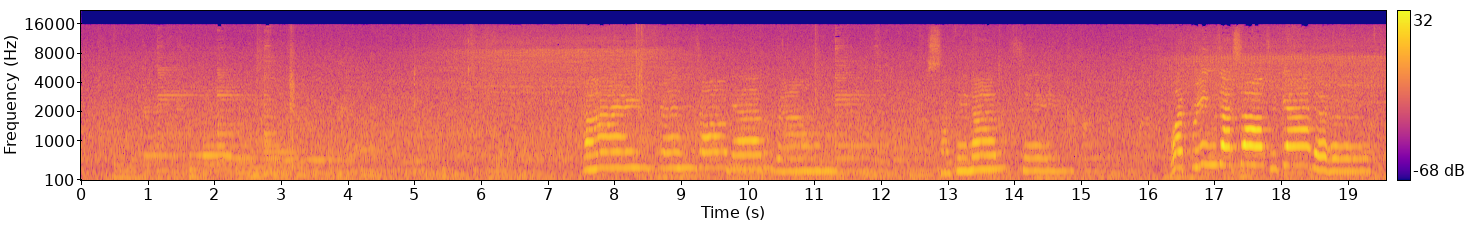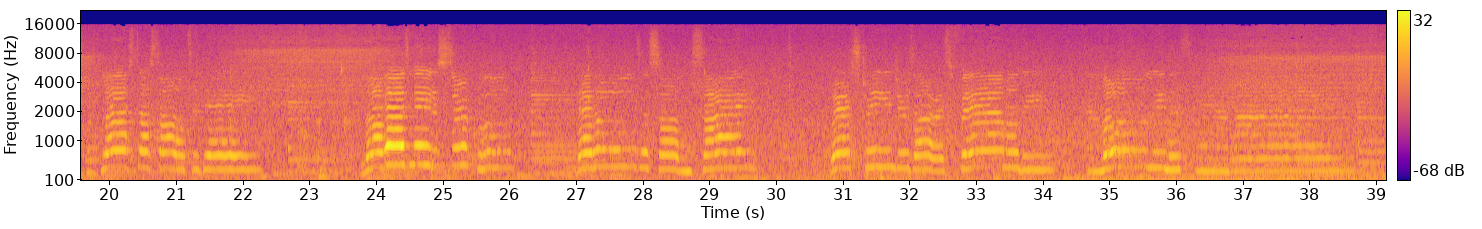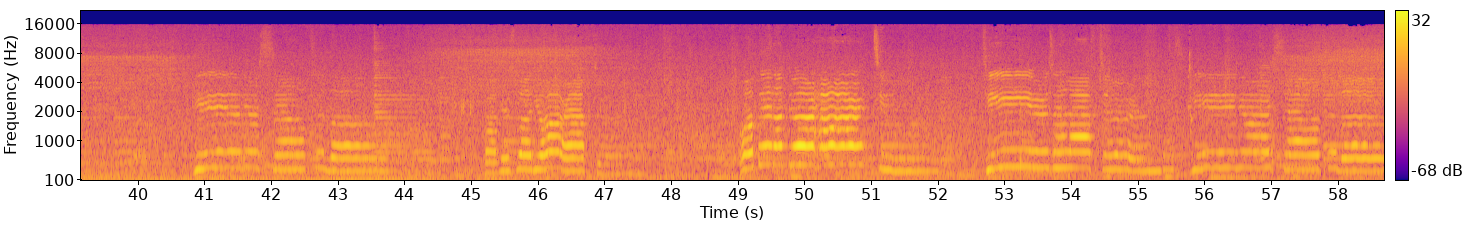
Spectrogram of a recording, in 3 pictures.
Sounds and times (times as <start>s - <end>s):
Music: 0.0s - 58.7s.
